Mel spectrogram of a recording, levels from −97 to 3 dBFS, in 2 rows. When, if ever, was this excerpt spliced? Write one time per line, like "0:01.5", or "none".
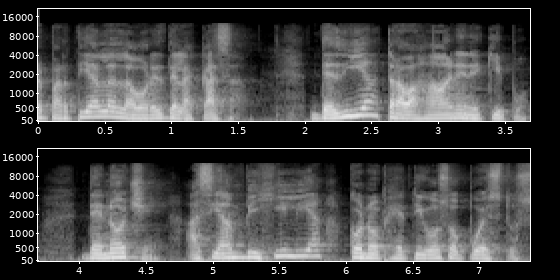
none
